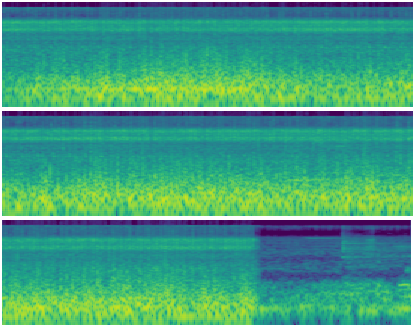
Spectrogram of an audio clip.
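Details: Idling engine with a steady high whine and fast rattle from a worn belt tensioner and idler bearing near the alternator; noise grew louder after an earlier repair.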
